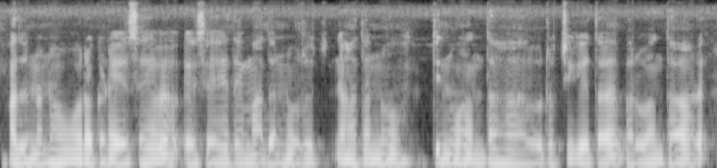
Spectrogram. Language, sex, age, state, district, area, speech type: Kannada, male, 18-30, Karnataka, Tumkur, urban, spontaneous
